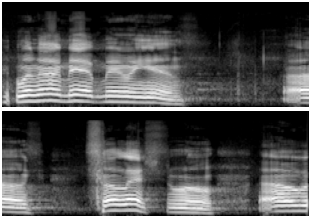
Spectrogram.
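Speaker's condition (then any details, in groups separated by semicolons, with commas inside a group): ALS; voice changed from earlier resonant voice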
